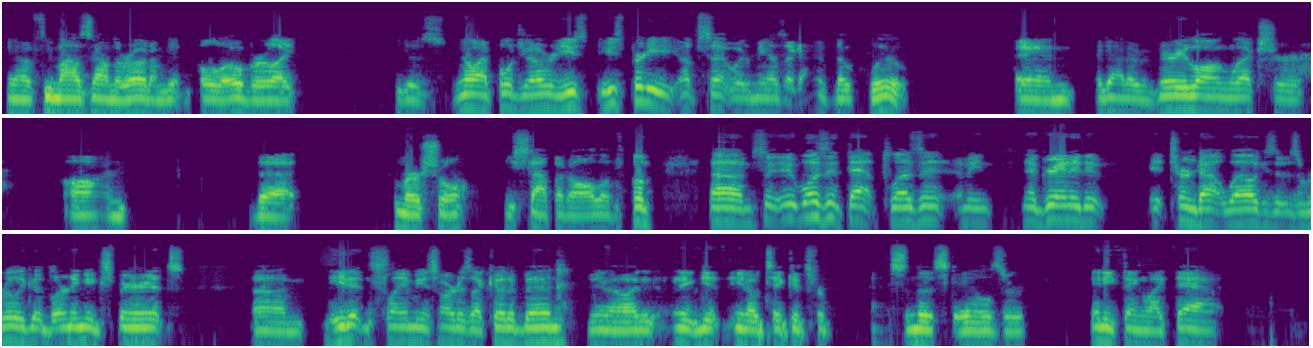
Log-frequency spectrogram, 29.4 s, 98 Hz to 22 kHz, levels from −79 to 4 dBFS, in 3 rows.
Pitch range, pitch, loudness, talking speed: 105-130 Hz, 115 Hz, -18 LUFS, 210 wpm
